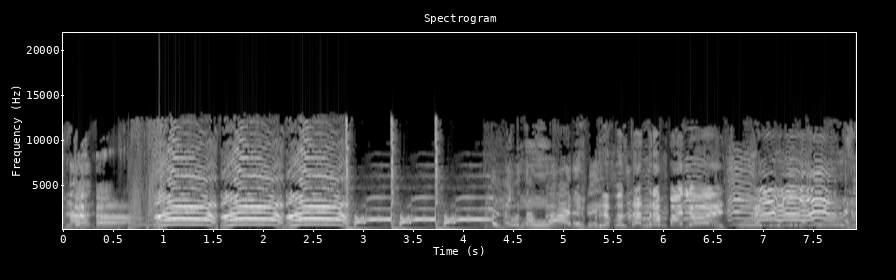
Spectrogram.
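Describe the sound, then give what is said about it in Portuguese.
A mostly female audience reacting with high shrieks and squeals that rise and fall in overlapping waves, broken by a few sharp clicks and continuing as excited vocal noise to the end. “Reação do público. Aí... Público, né? Em sua maioria feminino, né?”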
